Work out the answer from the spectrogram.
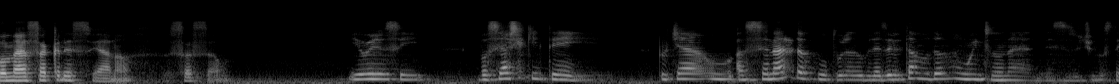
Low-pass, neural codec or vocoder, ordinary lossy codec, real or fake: none; codec, 16 kHz, about 1 kbps, DyCAST, with the encoder's durations; none; fake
